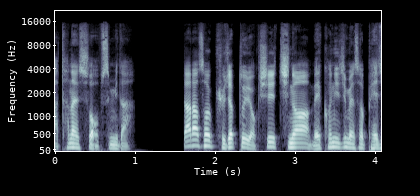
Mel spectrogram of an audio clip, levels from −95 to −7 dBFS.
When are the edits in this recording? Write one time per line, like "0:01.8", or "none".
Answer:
none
